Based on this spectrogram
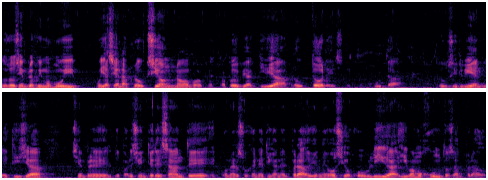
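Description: Somewhat breathy and fairly low in pitch, a man speaks at a fairly quick pace. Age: 60s. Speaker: dairy farm director. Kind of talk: interview.

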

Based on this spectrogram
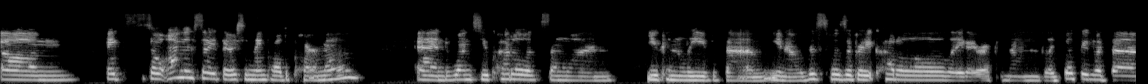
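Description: The voice is somewhat breathy, with ordinary pitch variation. Loudness stays very even at a moderate pace. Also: woman, medium pitch for a woman. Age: 20s. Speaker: professional cuddler. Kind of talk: casual chat.

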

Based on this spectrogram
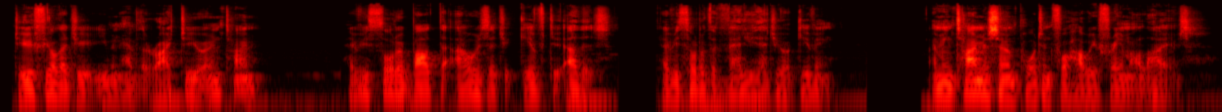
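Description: A man talks with a very deep, low pitch. Vocal fry runs through his voice. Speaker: podcast host. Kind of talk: solo podcast monologue. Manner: motivational, conversational.

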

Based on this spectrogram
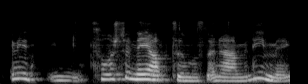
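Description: A somewhat breathy woman's voice with a dark, mellow tone and ordinary pitch variation. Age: 40s. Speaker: psychologist, podcast co-host. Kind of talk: casual discussion podcast.

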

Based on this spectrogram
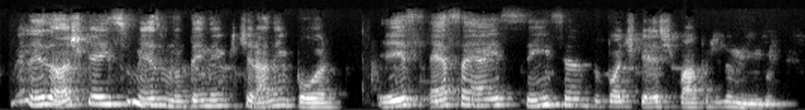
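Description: With audible room echo, a man with a high-pitched, dark, mellow voice speaks in lively intonation and big swings in loudness. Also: moderate pace. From Rio Grande do Sul, Brazil. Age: 20s. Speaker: podcast host. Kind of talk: casual chat.

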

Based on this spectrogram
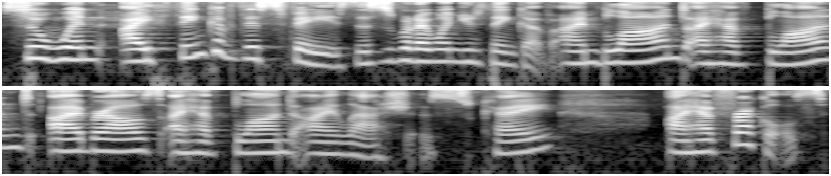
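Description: In an ordinary speaking voice with an American accent, a woman talks at a moderate pace with a fairly high pitch and ordinary pitch variation, on a very clean recording with a silent background. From Delaware County, Pennsylvania (Philadelphia area). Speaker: podcast co-host. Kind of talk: casual chat. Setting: home recording with fan running.

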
